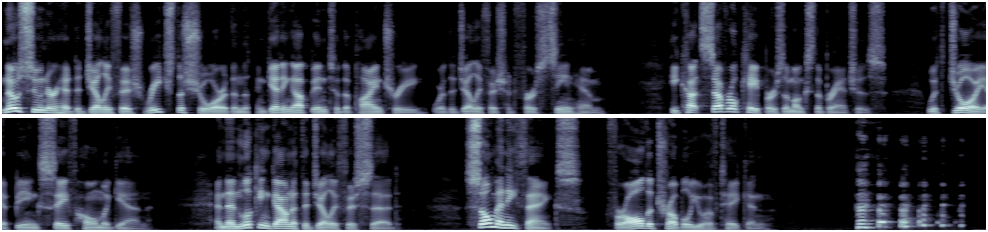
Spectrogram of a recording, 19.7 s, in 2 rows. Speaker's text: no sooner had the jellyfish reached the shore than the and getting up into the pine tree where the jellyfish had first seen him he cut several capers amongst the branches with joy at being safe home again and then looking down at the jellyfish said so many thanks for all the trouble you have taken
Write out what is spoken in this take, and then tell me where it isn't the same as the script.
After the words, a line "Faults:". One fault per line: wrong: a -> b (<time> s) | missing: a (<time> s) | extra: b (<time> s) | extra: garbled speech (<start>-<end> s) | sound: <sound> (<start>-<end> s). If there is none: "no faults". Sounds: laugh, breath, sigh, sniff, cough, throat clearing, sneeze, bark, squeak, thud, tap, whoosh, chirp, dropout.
no sooner had the jellyfish reached the shore than the and getting up into the pine tree where the jellyfish had first seen him he cut several capers amongst the branches with joy at being safe home again and then looking down at the jellyfish said so many thanks for all the trouble you have taken
Faults:
sound: laugh (18.4-19.5 s)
